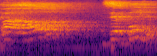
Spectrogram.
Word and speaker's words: Baal Zebul: eh lá do aramaico é Baal zebul ou Zebu dependendo da da pronúncia Baal era o o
